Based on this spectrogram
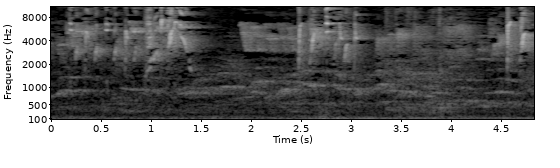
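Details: Wild European goldfinch, caged for six months and just out of its moult, singing rapid high twittering bursts with liquid trills and short buzzy notes, broken by brief pauses.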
